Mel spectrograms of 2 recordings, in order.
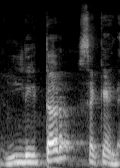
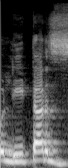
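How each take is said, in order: First: "लीटर सेकंड" as two separate words, no s ending on लीटर; correct reading. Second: "लीटर्स" with an s sound run onto the end; misread plural. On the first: Shown as a demonstration. Teacher showing students what is written, correct two-word reading of "लीटर सेकंड". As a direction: read out "लीटर", then "सेकंड" distinctly. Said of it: "ऐसा लिखा है मैंने".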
